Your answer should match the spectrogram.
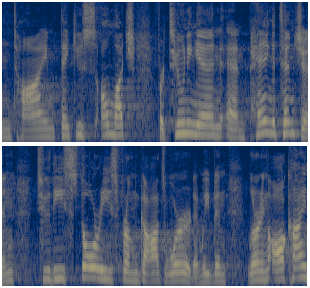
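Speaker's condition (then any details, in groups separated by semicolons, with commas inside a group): No condition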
